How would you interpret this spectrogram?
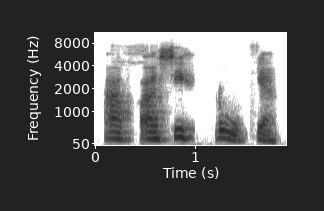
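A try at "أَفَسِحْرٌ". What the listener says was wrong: Ya, run itu run. Kalau bentuknya kayak gitu run, bukan ru.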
